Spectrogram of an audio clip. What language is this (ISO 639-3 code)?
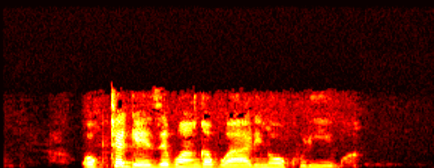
lug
